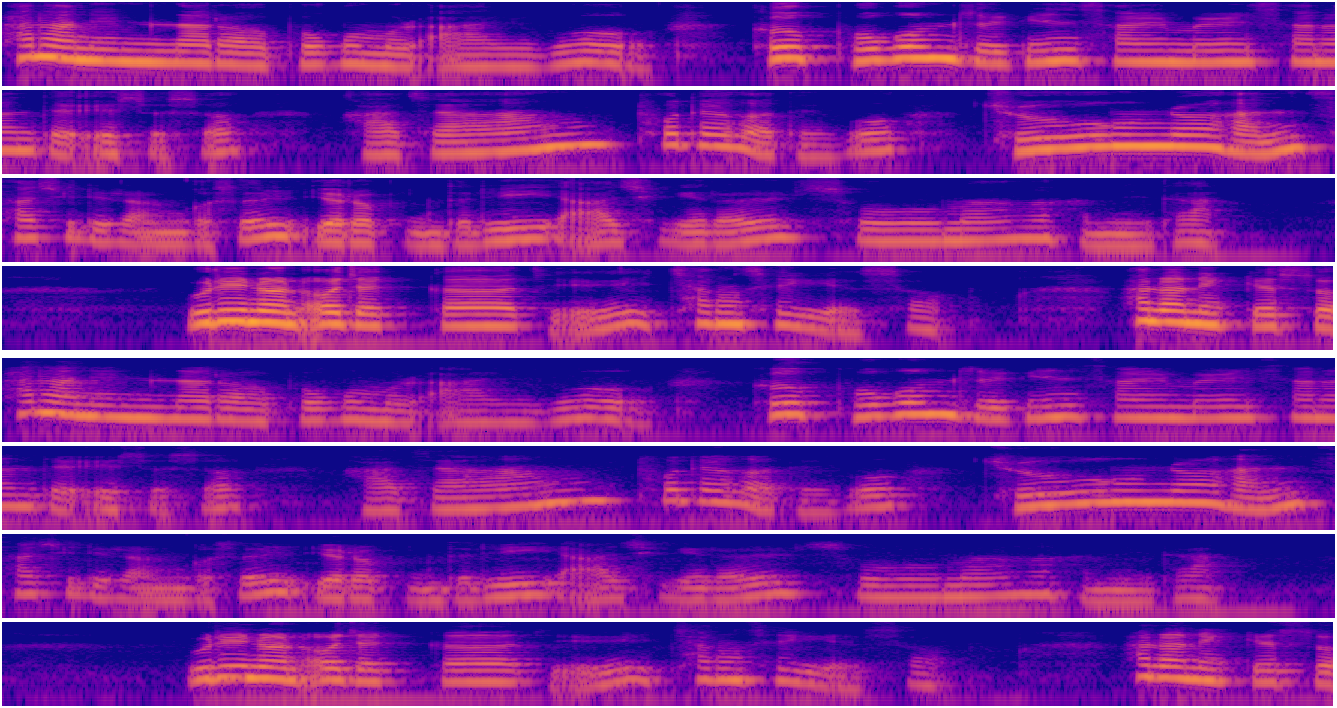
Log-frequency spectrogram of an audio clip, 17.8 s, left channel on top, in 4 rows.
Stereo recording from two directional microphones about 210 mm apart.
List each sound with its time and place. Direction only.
0.0 s a woman's voice: 40° left (ahead or behind)
13.9 s speech: 45° left (ahead or behind)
